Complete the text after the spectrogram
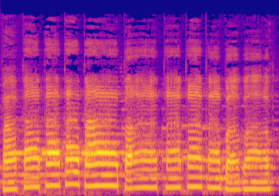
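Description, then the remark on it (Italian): A single voice vocalizes a classical-style melody on a repeated nonsense syllable, about ten clear pitched notes in a steady, bouncy rhythm with no other sounds. “Sì, secondo me mettono tipo la musica classica.”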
